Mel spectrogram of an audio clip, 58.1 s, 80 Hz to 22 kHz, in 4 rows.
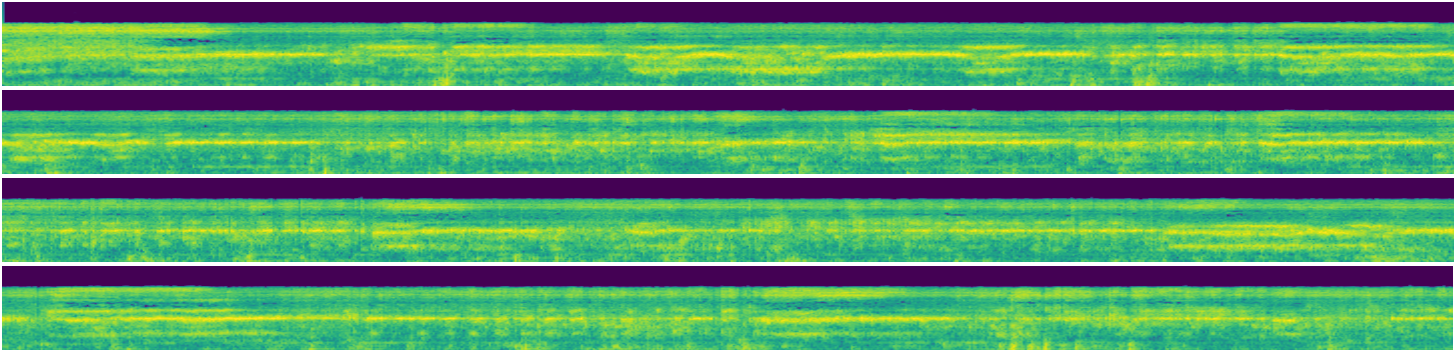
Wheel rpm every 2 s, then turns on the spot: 210, 230, 230, 220, 220, 230, 230, 230, 230, 230, 230, 230, 230, 230, 230, 230, 230, 230, 230, 230, 220, 220, 220, 230, 240, 230, 230, 230, 220.
none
